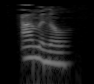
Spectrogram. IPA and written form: ˈæmənəl (ammonal)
